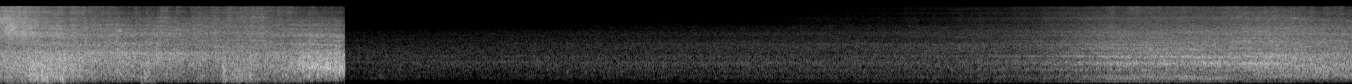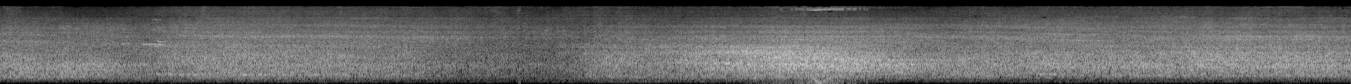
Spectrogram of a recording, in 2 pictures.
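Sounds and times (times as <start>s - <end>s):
freight train passing: 7.9s - 27.0s
wheels squealing: 11.6s - 27.0s.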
